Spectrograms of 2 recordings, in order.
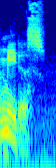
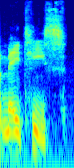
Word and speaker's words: métis: Or you're this doesn't come naturally to me because I've always mispronounced it, a métis. Or what I always called a metis. A metis, a metis, a métis is the most proper, I think.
